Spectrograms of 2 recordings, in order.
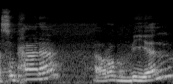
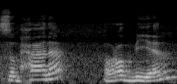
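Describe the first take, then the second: Both takes have the same delivery.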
